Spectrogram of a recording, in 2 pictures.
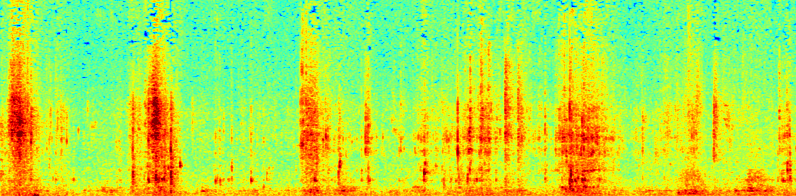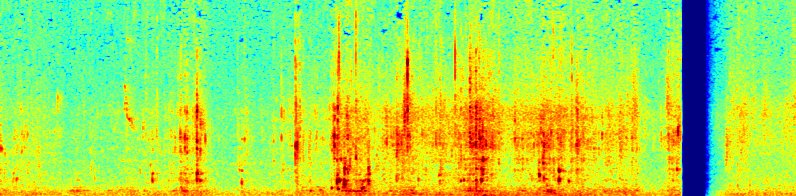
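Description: Wooden spoon stirring a big pot of hot milk and water while handfuls of berkoukes semolina pellets are sprinkled in: faint, irregular sloshing and trickling of the liquid.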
